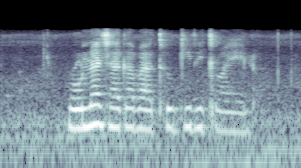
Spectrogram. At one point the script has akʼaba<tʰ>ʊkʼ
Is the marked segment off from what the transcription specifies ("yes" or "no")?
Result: no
